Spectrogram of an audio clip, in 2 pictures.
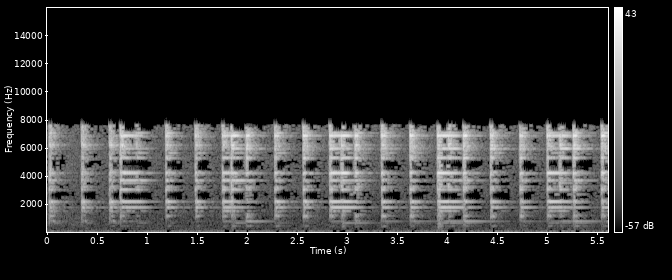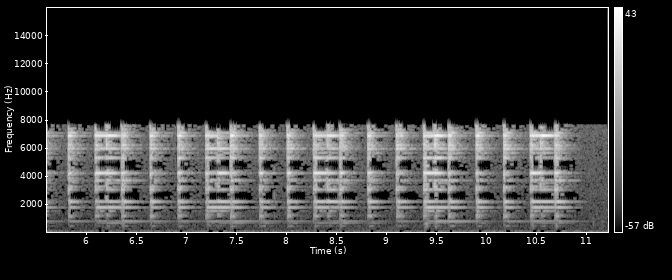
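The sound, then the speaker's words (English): A triangle played in a simple beat, with many bright, ringing metallic strikes falling in a steady repeating pattern of short groups, heard alone without voices. “The triangle is a really simple instrument.”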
